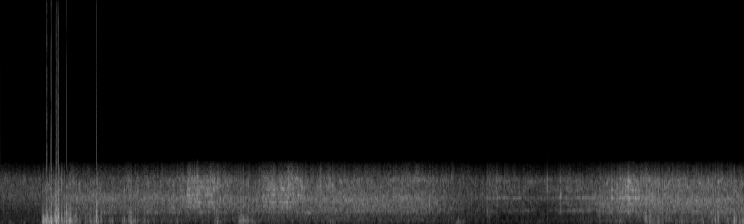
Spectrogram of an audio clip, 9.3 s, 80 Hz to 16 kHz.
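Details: 2000 Nissan Maxima, noise on left turns after new tires: rough metallic scraping/grinding rising and fading with wheel rotation, a bent brake part rubbing the thin round dust shield; fixed by bending it back.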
